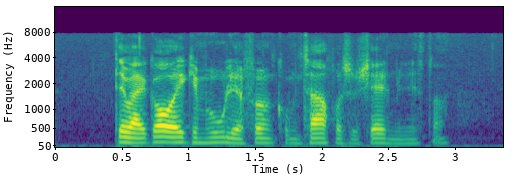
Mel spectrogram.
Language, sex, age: Danish, male, 22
